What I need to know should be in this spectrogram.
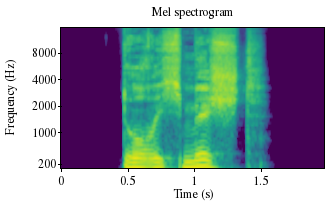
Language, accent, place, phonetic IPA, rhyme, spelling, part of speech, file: German, Germany, Berlin, [dʊʁçˈmɪʃt], -ɪʃt, durchmischt, verb, De-durchmischt.ogg
- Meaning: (verb) past participle of durchmischen; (adjective) mixed (together)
